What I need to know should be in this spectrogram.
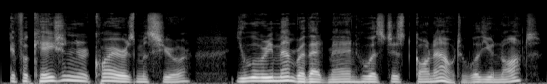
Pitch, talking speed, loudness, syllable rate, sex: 135 Hz, 185 wpm, -16 LUFS, 5.0 syllables/s, male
